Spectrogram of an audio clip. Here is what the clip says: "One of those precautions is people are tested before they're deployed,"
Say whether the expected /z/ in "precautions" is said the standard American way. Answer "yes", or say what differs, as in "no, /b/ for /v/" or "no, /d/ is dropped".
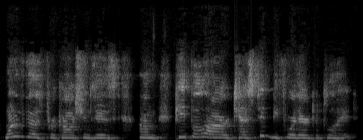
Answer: yes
